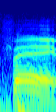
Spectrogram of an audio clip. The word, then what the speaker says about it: Fahy: they call Beef, Mark Fahy. Why not? 6'1", 225. He said, don't pronounce the Y.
